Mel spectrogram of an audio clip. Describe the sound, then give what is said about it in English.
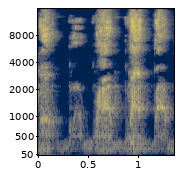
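A voice imitates chewing and growling: a run of four or five rough, rasping bursts in a steady, gnawing rhythm, fairly loud, with no words spoken. “It sounds like chewing and growling from the inside.”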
